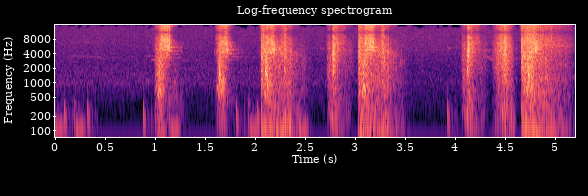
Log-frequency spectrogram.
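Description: Sharp slashing sound effects ring out as a sword strikes.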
